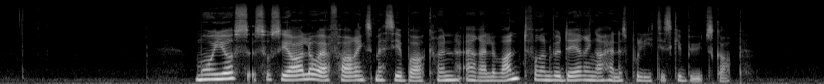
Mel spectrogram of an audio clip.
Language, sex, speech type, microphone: Norwegian, female, read, Shure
